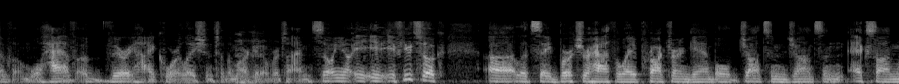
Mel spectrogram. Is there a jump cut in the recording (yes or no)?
no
